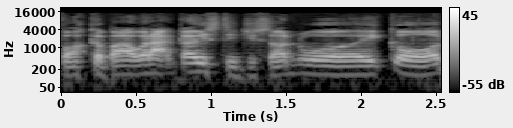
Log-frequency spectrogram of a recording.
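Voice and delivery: put-on Cockney accent. Describing how a ghost show was expected to sound: mock cockney accent. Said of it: "I thought it was going to be a little bit more like".

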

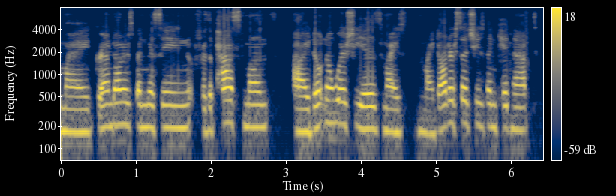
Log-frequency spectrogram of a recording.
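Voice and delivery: ordinary talk, nothing marked

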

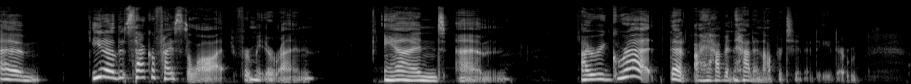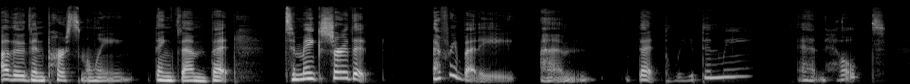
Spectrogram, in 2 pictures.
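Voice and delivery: slow, slightly emotional, holding it together. Speaker thanking husband and daughters who sacrificed for her run; getting emotional. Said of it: "I'm going to get a little emotional".

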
